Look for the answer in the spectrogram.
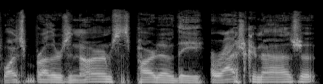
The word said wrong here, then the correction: Arashikage: God, I never say this right. – Yeah, it's a tough one. – Arashikage clan. There we go.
